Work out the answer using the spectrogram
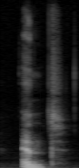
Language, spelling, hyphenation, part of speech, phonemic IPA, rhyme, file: Dutch, ent, ent, noun / verb, /ɛnt/, -ɛnt, Nl-ent.ogg
- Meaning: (noun) graft (particularly on a tree); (verb) inflection of enten: 1. first/second/third-person singular present indicative 2. imperative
